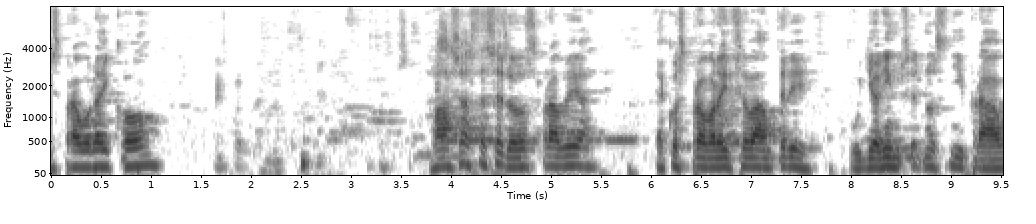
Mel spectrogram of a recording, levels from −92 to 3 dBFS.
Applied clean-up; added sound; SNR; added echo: classical method Wiener filter.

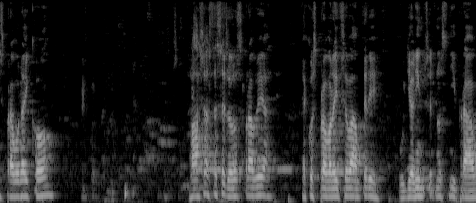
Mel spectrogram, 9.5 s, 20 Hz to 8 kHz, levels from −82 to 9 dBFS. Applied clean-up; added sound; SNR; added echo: classical method log-MMSE.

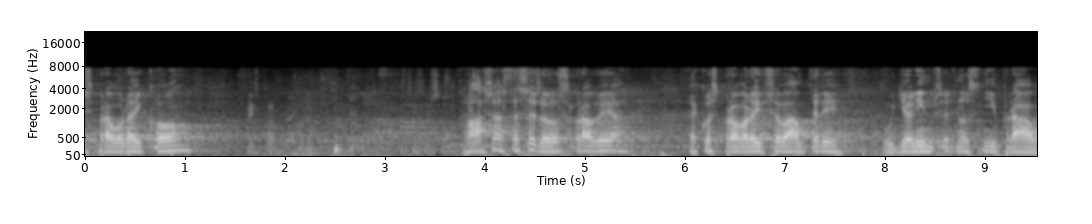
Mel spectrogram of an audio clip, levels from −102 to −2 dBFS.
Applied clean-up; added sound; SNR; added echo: none; none; none; none.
